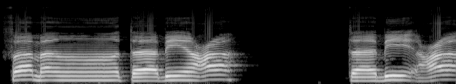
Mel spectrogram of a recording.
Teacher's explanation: نون ساکن کے بعد تا ہے، حروف اخفا ہے تو یہاں آواز ناک میں چھپائیں گے، غنہ کریں گے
